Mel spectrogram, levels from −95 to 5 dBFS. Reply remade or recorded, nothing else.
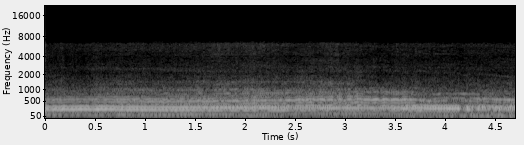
recorded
